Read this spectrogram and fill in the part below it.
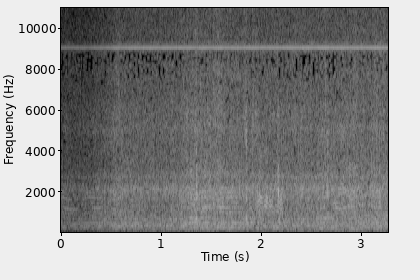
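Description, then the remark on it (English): A dense, steady hum of many Carniolan honey bees buzzing together, a continuous droning swarm sound that stays fairly loud throughout, with no voices. “Our listeners, Sukina and Michael, sent us the sound, and you're listening to carnelian bees, which are supposed to be hardier in our winter climate than the other bees that are most widely distributed in the world, the Italian bee.”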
